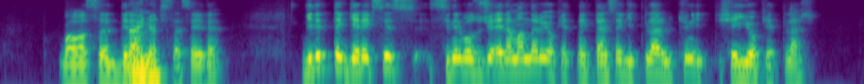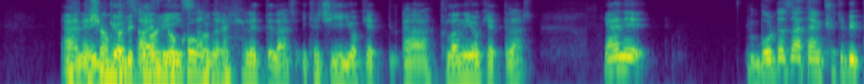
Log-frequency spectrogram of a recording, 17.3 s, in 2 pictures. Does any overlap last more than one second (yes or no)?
yes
